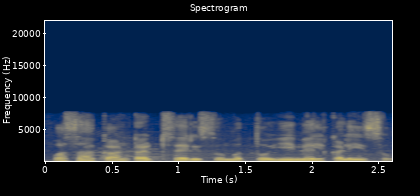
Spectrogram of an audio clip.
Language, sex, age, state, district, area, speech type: Kannada, male, 30-45, Karnataka, Chamarajanagar, rural, read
